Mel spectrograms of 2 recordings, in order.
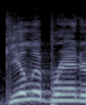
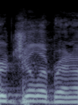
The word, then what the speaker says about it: Gillibrand: Joe Biden, Bernie Sanders, Cory Booker, Elizabeth Warren, Kamala Harris, Kirsten Gillibrand or Gillibrand. I've heard it pronounced both ways.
